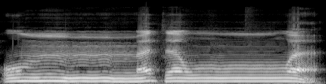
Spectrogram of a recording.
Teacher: cara membacanya adalah memasukkan bunyi tanwinnya kepada huruf wau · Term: idgham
